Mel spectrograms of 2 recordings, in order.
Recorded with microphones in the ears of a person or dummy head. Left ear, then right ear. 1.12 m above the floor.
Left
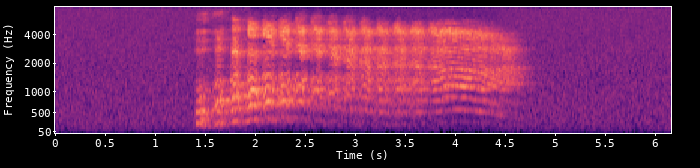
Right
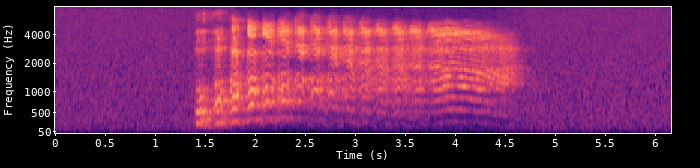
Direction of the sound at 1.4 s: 15° right (ahead or behind).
